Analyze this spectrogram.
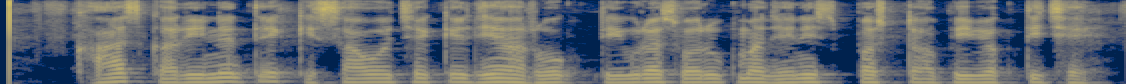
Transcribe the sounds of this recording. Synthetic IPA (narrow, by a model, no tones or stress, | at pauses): kʰaskəɾinet̪ekɪsaot͡ʃʰeked͡ʒijãɾoɡ̚t̪iwɾasʋəɾupmãd͡ʒenispəʃʈəbʱiʋjək̚t̪it͡ʃʰe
